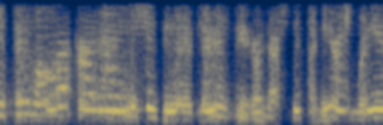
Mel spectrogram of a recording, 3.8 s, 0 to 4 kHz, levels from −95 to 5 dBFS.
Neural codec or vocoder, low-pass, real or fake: codec, 44.1 kHz, 0.9 kbps, DAC; 3.6 kHz; fake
